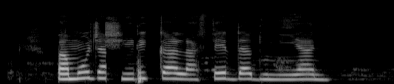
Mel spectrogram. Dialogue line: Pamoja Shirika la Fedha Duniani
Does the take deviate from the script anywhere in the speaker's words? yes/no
no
